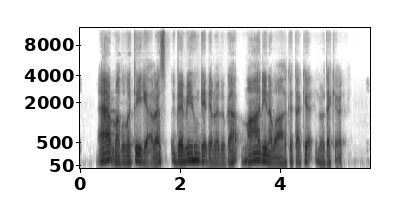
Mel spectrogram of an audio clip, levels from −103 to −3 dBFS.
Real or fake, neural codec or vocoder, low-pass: fake; codec, 24 kHz, 0.9 kbps, WavTokenizer, medium music audio release; 10.8 kHz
